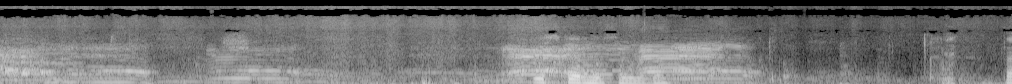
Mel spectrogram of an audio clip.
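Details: Newborn lambs bleating repeatedly, roughly two calls a second at times, with wavering, nasal bleats that swell louder toward the middle before fading to quieter calls.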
